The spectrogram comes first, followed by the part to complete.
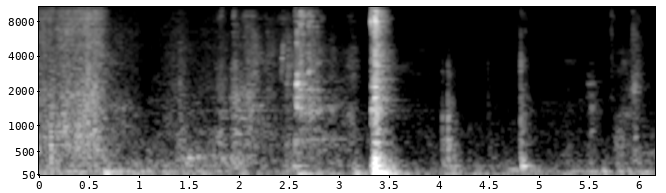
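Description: Old fuel-tank sending unit being worked out of the opening of a drained metal fuel tank: faint scraping and a few light clicks, with one sharp metal knock about three seconds in.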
